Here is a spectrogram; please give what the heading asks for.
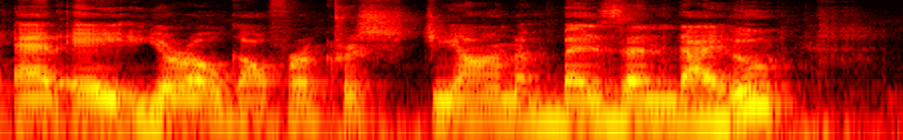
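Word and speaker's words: Bezuidenhout: a euro golfer christiane bezendai hoot that's probably not how you say it bison to hoot uh is probably a little bit better there uh he is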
